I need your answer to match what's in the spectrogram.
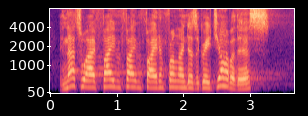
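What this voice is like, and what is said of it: Raised, loud preaching voice. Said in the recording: “if I'm raising my voice”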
